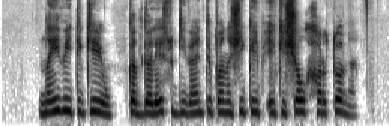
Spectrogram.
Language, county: Lithuanian, Alytus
